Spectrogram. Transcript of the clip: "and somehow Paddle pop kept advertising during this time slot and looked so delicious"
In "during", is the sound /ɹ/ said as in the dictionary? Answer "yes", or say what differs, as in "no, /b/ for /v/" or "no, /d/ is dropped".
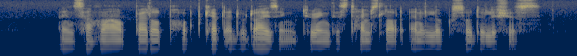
yes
